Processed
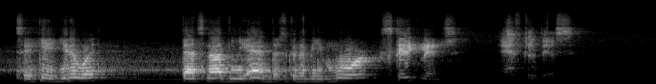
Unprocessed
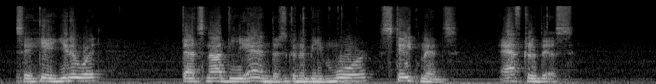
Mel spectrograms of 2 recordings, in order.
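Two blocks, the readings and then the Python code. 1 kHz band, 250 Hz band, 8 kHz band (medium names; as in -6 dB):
+7.5 dB, -16.0 dB, -8.0 dB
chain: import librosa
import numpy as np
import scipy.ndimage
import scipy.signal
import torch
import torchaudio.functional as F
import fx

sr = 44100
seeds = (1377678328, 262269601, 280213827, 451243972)

y = fx.cabinet(x, sr, low_hz=190.0, low_slope=24, high_hz=7800.0, hz=(1200.0, 1900.0, 3600.0, 6200.0), db=(5, 5, -8, -10))
y = fx.rev_double_slope(y, sr, seeds[0], early_s=0.62, late_s=1.8, knee_db=-18, drr_db=11.5)
y = fx.filter_sweep_highpass(y, sr, from_hz=680.0, to_hz=3600.0, start_s=3.24, end_s=4.73, q=6.0)
y = y * librosa.db_to_amplitude(-1.0)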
